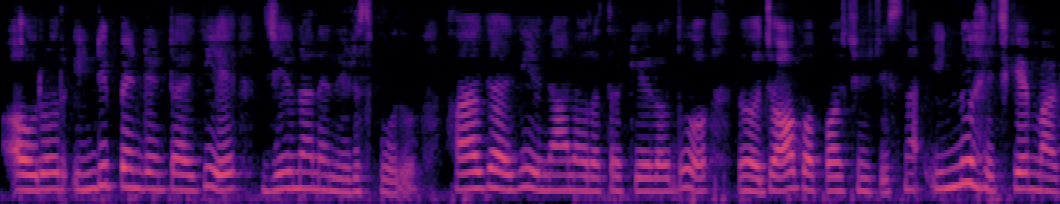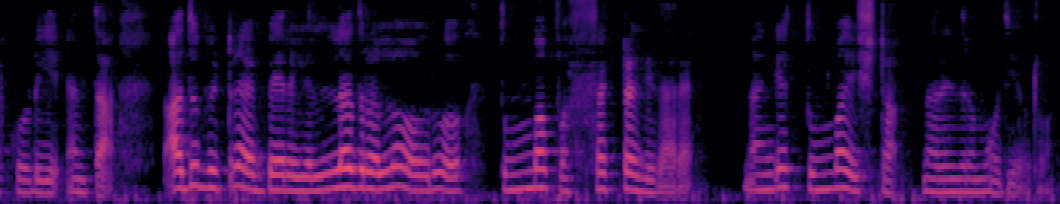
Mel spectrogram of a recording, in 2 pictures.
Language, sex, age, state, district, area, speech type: Kannada, female, 30-45, Karnataka, Shimoga, rural, spontaneous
